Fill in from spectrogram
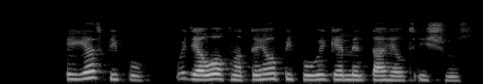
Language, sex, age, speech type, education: Nigerian Pidgin, female, 15-29, spontaneous, tertiary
